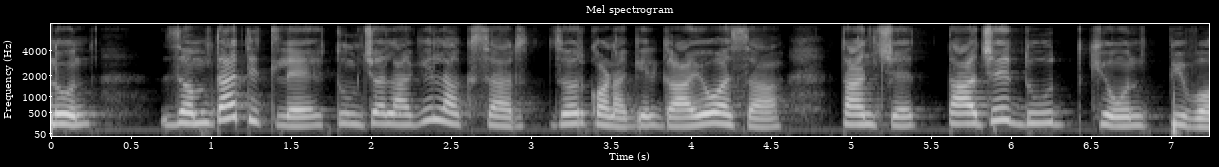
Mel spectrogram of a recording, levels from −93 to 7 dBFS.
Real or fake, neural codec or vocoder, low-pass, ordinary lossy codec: real; none; 7.2 kHz; none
